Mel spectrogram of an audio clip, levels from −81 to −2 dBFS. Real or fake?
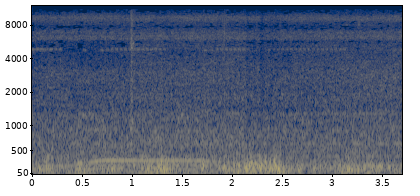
real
